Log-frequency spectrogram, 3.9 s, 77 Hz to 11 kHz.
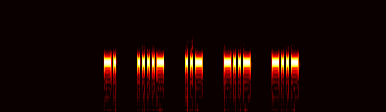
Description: Morse code, heard as a keyed tone, about 51 wpm, spaced as for 28 wpm, 700 Hz. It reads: N4UXX
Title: USA Call Signs - 3x Character Spacing - 50wpm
